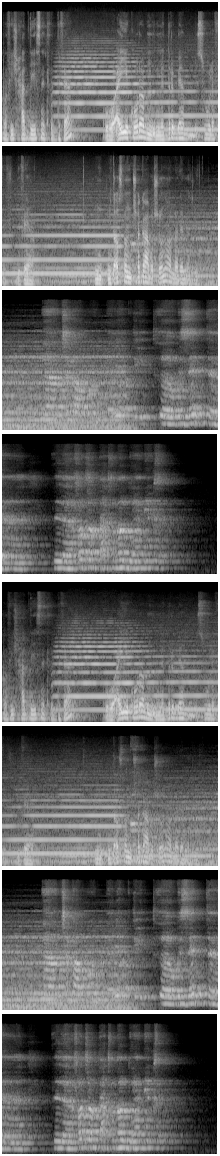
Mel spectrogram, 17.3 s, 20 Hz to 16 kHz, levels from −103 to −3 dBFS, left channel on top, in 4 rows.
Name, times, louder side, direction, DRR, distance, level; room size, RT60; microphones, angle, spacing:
voice 1, 0.0-5.0 6.2-8.3, left 5 dB, 80° left, 17 dB, 0.4 m, -23 dB
Trumpet, 1.0-6.8, left 2 dB, 25° left, 1.6 m, -27 dB
sound 1, 2.0-11.1, equal, 5° left, 1.3 m, -34 dB
voice 2, 9.4-13.6 14.0-16.1, right 1 dB, 25° right, -2 dB, 4.2 m, -33 dB
11.5 x 11.0 x 8.4 m, 1.5 s
head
